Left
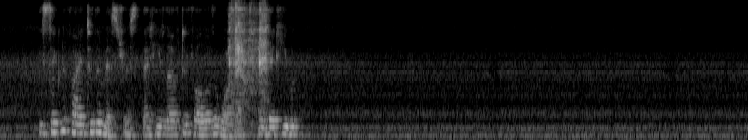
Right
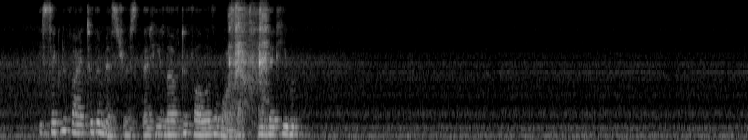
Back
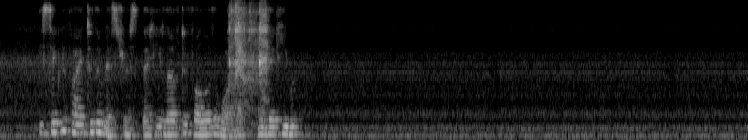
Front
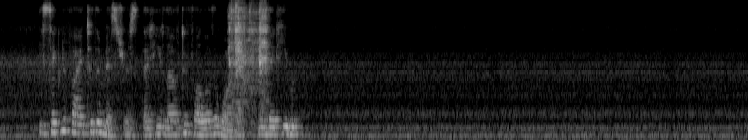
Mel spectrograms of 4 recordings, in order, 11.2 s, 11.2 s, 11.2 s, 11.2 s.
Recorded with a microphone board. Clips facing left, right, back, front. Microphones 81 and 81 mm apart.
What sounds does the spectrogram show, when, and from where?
0.6 s a woman speaking: 110° left, 1.3 m; by 4.4 s 170° right, 2.5 m
3.4 s a camera shutter: 165° right, 1.4 m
